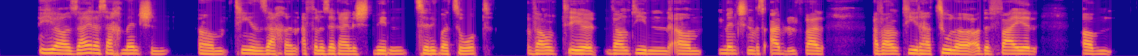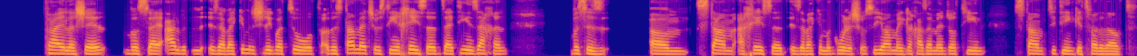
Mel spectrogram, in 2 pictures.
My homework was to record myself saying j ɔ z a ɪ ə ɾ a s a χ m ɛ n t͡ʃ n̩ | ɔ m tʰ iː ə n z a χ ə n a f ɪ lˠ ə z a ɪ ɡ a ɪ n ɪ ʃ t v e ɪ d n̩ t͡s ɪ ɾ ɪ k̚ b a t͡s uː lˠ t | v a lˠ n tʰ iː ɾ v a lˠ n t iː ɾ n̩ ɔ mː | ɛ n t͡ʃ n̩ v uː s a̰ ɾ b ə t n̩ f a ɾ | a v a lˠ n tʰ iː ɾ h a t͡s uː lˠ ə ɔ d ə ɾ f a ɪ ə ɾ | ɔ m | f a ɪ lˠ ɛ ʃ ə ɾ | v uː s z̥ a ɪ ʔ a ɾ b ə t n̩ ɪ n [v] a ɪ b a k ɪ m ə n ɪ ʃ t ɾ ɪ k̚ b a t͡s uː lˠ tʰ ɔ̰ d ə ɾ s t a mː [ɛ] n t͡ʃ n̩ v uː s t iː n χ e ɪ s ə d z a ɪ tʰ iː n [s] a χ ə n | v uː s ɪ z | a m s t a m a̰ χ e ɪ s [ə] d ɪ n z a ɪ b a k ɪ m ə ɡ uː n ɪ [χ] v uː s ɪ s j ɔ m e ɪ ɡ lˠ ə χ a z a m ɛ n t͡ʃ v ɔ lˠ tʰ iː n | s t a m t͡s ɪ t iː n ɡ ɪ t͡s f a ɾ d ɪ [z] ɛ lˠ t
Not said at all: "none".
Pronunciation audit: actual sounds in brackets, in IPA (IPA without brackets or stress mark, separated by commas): z, ɛ, z, ə, ʃ, v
